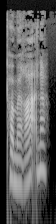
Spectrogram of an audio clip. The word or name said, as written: pommeraner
